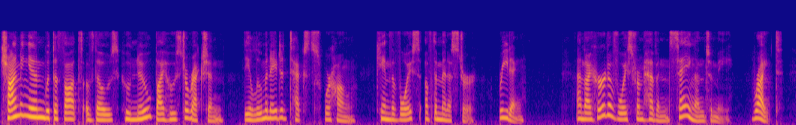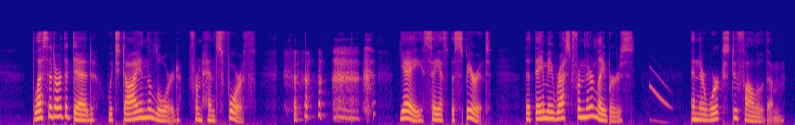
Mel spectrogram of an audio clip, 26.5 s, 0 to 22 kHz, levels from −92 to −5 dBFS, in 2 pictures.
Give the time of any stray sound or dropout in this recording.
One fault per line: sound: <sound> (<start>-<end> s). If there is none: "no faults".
sound: laugh (18.0-19.5 s)
sound: chirp (24.1-24.5 s)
